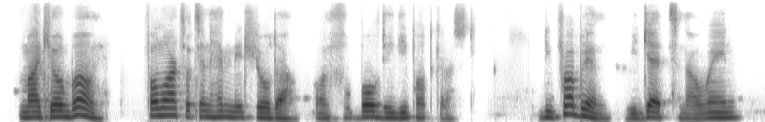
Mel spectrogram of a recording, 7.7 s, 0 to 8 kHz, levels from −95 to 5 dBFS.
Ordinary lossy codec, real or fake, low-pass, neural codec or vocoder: none; fake; 7.2 kHz; codec, 16 kHz, 1 kbps, X-Codec, HuBERT features, trained on balanced general audio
